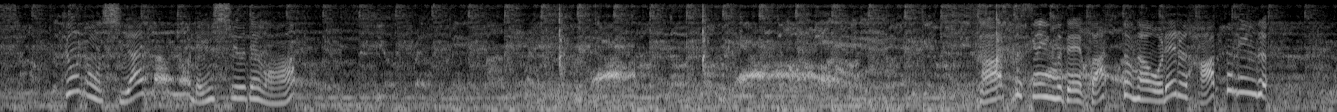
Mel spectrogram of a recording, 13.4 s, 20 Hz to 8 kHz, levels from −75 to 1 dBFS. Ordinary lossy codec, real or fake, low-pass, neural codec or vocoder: none; fake; 7.2 kHz; codec, 16 kHz, 16 kbps, FunCodec, trained on Chinese and English, 50 frames a second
